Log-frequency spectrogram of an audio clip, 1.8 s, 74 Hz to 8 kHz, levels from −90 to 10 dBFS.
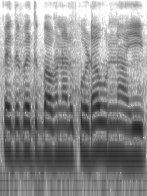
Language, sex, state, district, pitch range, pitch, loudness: Telugu, female, Telangana, Hyderabad, 195-210 Hz, 200 Hz, -13 LUFS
